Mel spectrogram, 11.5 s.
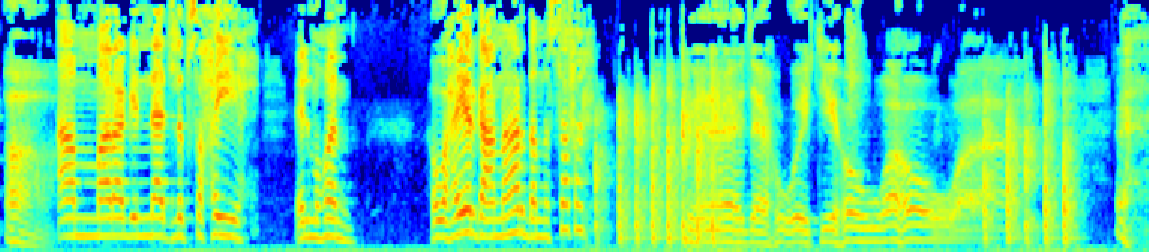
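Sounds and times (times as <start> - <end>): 
speech: 0.0 - 3.6, 4.3 - 6.0, 6.9 - 9.9, 11.2 - 11.4
knocking on a door in an Egyptian radio drama: 5.9 - 7.4, 9.8 - 10.9.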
